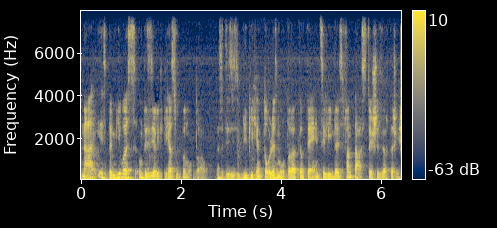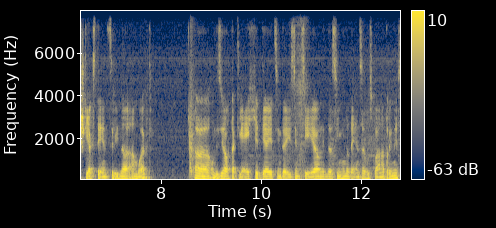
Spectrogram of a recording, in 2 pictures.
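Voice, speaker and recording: A man's somewhat breathy voice sits at a medium pitch, moving at a fairly quick pace with ordinary pitch variation. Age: 50s. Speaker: former motorcycle racer. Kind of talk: casual interview. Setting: remote call from country house. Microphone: poor internet connection.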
